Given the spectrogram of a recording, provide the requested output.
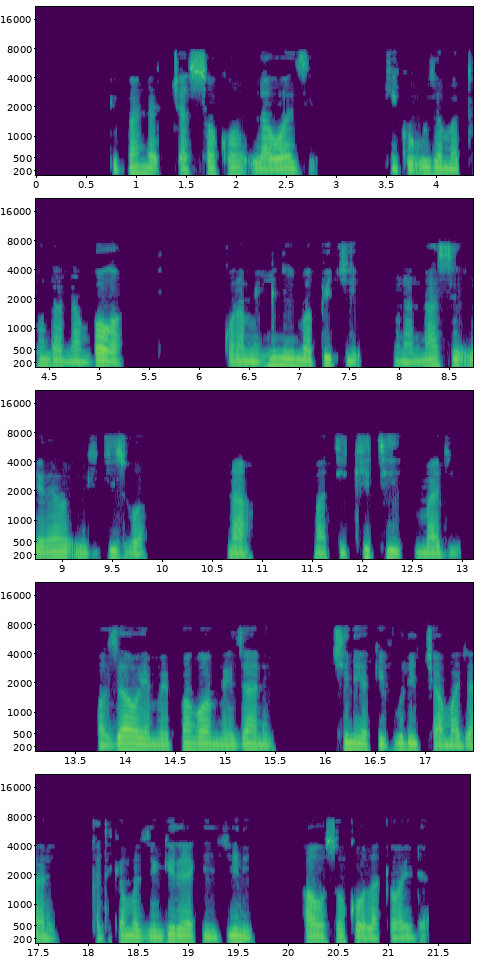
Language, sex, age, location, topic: Swahili, male, 18-24, Wajir, finance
